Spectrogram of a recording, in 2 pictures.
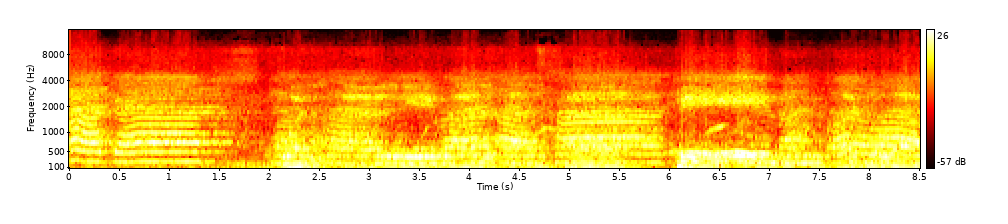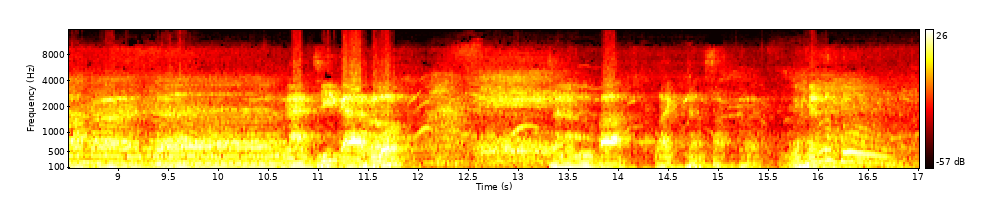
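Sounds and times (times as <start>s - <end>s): chanted devotional singing over loudspeaker: 0.0s - 16.5s.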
